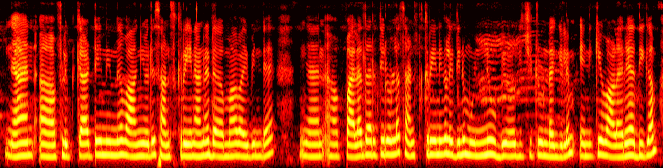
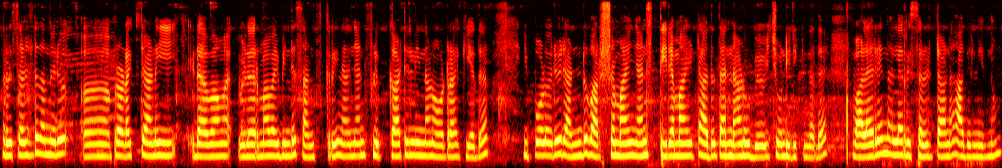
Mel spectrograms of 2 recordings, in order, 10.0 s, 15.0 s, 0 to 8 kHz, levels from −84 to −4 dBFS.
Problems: none marked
